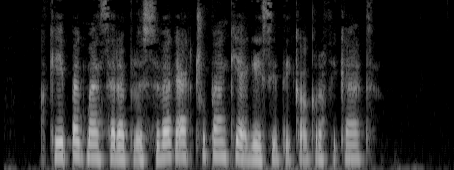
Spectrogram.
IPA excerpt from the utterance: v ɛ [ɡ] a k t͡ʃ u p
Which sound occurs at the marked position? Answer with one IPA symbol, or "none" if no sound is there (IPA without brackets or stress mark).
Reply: ɡ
